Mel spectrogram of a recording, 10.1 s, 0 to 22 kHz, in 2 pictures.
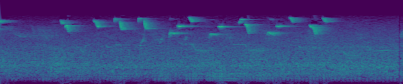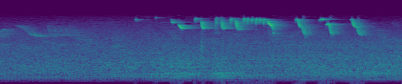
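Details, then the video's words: Jilguero singing in a 2013 competition at El Federal: two bursts of bright, high, rapidly repeated chirps and downslurred notes, pausing briefly in the middle, over faint room noise. "Jilguero blanco 2013 El Federal"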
